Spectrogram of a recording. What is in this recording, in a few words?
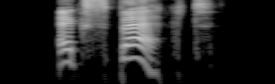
"EXPECT", english; 3000 words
